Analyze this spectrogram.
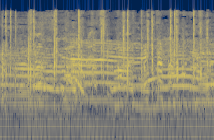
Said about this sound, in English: And they clap him on, cheer him on, and give him the courage to go into that school, give him that confidence, because that's what a father's role in a lot of ways is.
